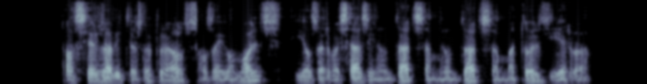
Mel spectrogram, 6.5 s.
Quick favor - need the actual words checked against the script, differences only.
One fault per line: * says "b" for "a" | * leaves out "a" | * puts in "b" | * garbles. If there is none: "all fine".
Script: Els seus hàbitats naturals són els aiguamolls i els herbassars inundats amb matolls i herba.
* leaves out "són"
* puts in "inundats amb"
